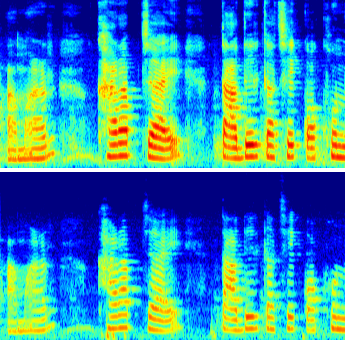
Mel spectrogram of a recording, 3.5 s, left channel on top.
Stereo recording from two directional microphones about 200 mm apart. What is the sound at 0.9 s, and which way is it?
Speech, 30° left (ahead or behind).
